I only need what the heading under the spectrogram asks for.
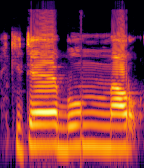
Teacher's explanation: রা পুর করে উচ্চারণ করতে হবে। মার বলা যাবে না, মার বলতে হবে।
